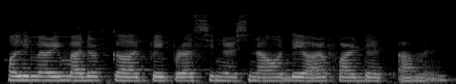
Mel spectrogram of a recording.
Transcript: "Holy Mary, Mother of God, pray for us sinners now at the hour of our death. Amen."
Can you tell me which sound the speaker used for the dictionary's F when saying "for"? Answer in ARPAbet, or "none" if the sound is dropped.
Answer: P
